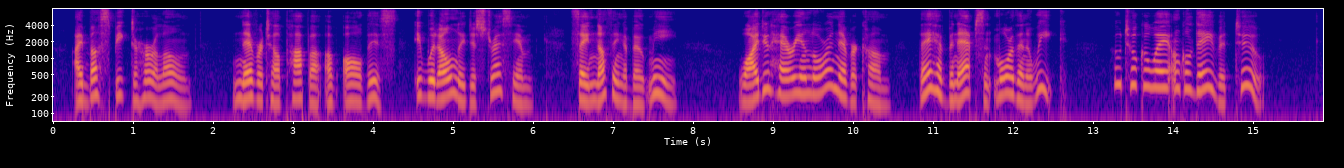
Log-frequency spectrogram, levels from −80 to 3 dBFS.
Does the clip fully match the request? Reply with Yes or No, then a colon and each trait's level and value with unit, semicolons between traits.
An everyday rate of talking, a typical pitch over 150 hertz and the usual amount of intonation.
No: average, 160 wpm; high, 190 Hz; wide, 6.1 semitones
